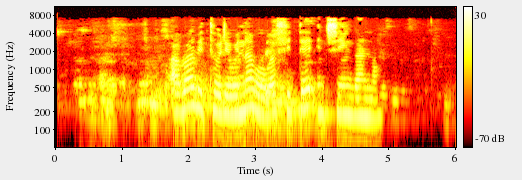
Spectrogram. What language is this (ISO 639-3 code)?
kin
